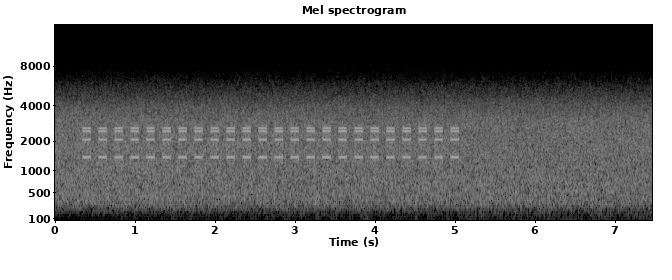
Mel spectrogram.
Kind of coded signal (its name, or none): telephone call progress tone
